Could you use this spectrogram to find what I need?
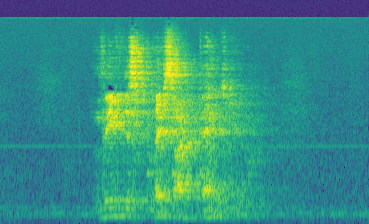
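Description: A man speaks, heard from a distance in a hall.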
